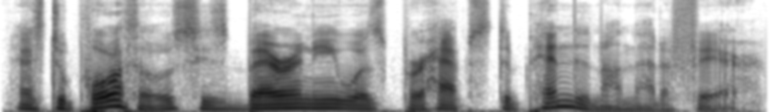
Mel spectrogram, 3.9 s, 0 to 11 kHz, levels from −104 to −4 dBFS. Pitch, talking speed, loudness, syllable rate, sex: 105 Hz, 170 wpm, -18 LUFS, 4.9 syllables/s, male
